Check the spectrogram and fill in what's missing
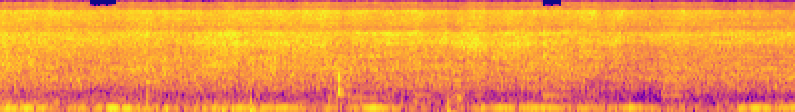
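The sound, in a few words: tomato paste and green chili paste being stir-fried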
